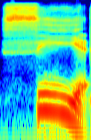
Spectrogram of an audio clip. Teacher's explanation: a tiny I sound is often inserted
